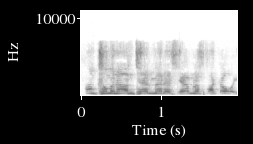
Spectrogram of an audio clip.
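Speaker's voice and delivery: high-pitched retold yell at a guard; mock yell. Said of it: "yelling at the security guard".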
